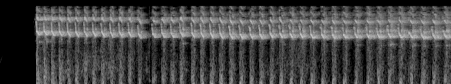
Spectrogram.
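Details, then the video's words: After a moment of silence, a Cililin launches into a bright, rapid high-pitched trill. The pitch dips slightly partway through as the rolling 'ngerol' song carries steadily on. "CILILIN GACOR SUARA TEMBAKAN AK47 NGEROL JERNIH"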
